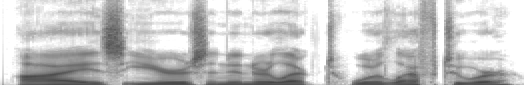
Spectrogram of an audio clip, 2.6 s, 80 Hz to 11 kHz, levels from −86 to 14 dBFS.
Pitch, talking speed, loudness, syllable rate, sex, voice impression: 125 Hz, 185 wpm, -17 LUFS, 4.5 syllables/s, male, masculine, adult-like, tensed, powerful, bright, clear, fluent, nasal, cool, slightly refreshing, friendly, reassuring, slightly wild, lively, kind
